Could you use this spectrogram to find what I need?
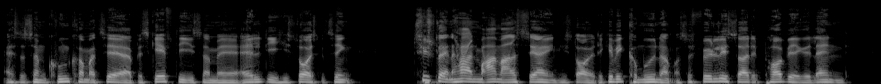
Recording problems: none

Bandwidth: 15 kHz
